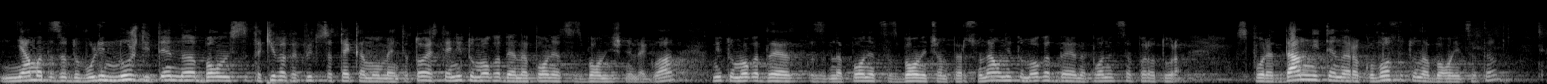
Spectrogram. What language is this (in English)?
Bulgarian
